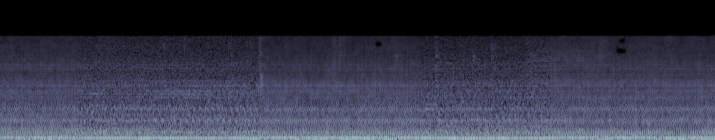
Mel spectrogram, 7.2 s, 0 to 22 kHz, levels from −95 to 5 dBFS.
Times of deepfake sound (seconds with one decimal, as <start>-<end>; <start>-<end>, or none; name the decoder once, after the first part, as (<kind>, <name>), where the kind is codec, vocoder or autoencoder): 0.0-0.8 (vocoder, Vocos); 2.6-4.2; 5.5-7.2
